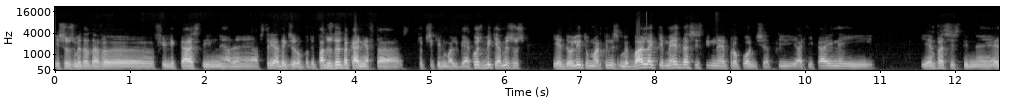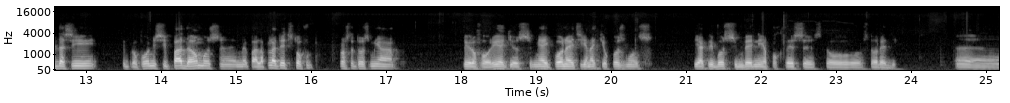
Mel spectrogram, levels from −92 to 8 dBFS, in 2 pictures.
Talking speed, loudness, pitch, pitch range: 165 wpm, -19 LUFS, 125 Hz, 115-140 Hz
